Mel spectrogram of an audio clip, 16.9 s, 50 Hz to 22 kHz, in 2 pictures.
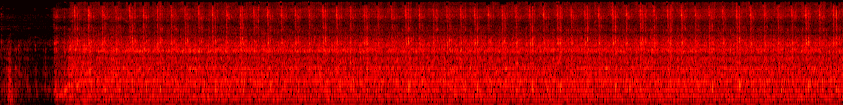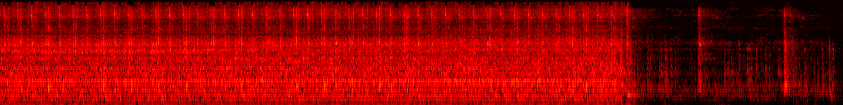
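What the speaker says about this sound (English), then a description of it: "Now let's begin by stitching." A sewing machine runs steadily, stitching fabric with a long 5 mm stitch length in one continuous, even whirring run of about fourteen seconds, close and alone.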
